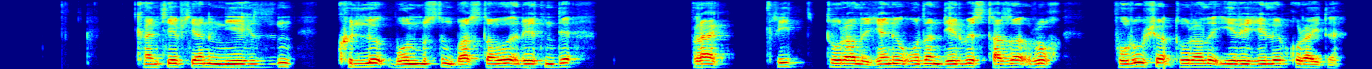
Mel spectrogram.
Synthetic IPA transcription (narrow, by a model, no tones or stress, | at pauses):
kʰo̞nt̪se̞psijanəɴne̞ɡʲɪzɪŋ | kʲʰʏlːɪbo̞lˠməst̪əɴbɑst̪ɑwəɾe̞t̪ɪnd̪e̞ | b̥ra | kɾit̪ʰːuɾɑlˠəʒæne̞wo̞d̪ɑnd̪e̞ɾbe̞st̪ʰɑzɑɾuq | bʰʊɾuʃɑt̪ʰuɾɑlˠəe̞ɾe̞ʒe̞le̞ɾqʰʊɾɑjd̪ə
